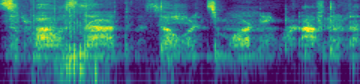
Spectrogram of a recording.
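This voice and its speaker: Whispering very slowly, a woman can be heard. Underneath there is noticeable background noise. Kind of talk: ASMR book reading. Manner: soft-spoken, slow, ASMR style.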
